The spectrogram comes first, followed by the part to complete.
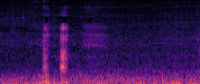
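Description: Wind buffeting the microphone as a steady low rumble, with two short sharp clicks about half a second in.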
